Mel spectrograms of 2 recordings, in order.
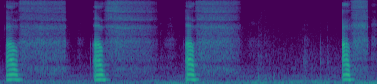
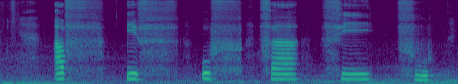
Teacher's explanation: تو جب ہم یہ اوپر کے 2 دانت اپنے نیچے والے ہونٹ کے تری والے حصے پر رکھ لیتے ہیں تو تب یہ ادا ہوتا ہے فا. فا کی ادائیگی میں ہم جلدی نہیں کرتے اور تھوڑا سا آواز کو کھینچتے بھی ہیں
